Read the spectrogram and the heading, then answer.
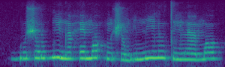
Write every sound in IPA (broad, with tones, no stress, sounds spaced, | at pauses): ɡ͡b u˨ ʃ o˧ ɾ u˦ ɡ͡b ĩ˦˨ d ã˧ h ɛ˧ m ɔ˦ h ũ˧ ʃ ɔ̃˨ b i˧ m i˦ l u˦˨ t ĩ˨ l ã˧ m ɔ˦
